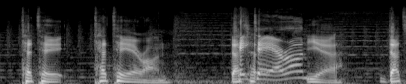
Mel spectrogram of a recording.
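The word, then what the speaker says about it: Tetairoa: Tete Aaron.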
